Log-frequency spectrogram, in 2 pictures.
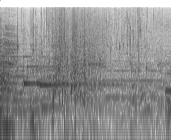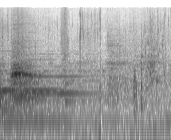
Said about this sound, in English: gets out of the water.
